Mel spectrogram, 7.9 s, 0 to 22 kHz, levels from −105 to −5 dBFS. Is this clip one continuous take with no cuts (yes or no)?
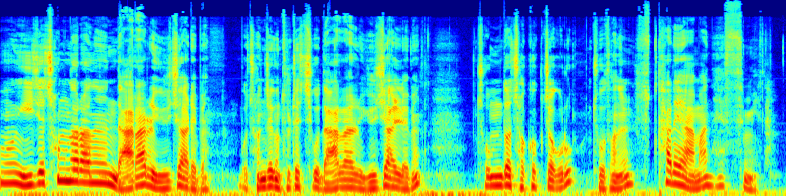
yes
